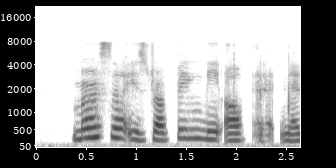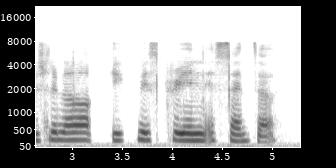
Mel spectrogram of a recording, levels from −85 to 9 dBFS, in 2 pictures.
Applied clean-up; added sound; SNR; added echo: neural diffusion model UNIVERSE++.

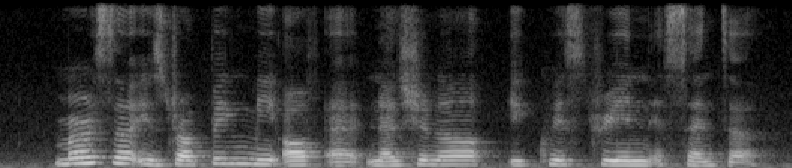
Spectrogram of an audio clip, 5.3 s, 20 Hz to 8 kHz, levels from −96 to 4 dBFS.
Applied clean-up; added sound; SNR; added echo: none; none; none; none.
